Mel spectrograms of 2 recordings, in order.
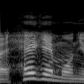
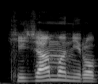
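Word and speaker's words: hegemony: 그 다음에 이것은 우리가 핵의 뭐니 로 알고 있잖아요 패권 안 그런데 이게 발음이 헤게모니가 아니었어요 기체는 이 기자는 이 기재 문이 기자 무늬로 발음을 해요 미국 실명 에서는 이걸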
